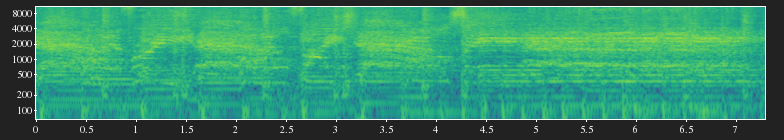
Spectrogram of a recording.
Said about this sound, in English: The crowd cheering comes back again there, that sample.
